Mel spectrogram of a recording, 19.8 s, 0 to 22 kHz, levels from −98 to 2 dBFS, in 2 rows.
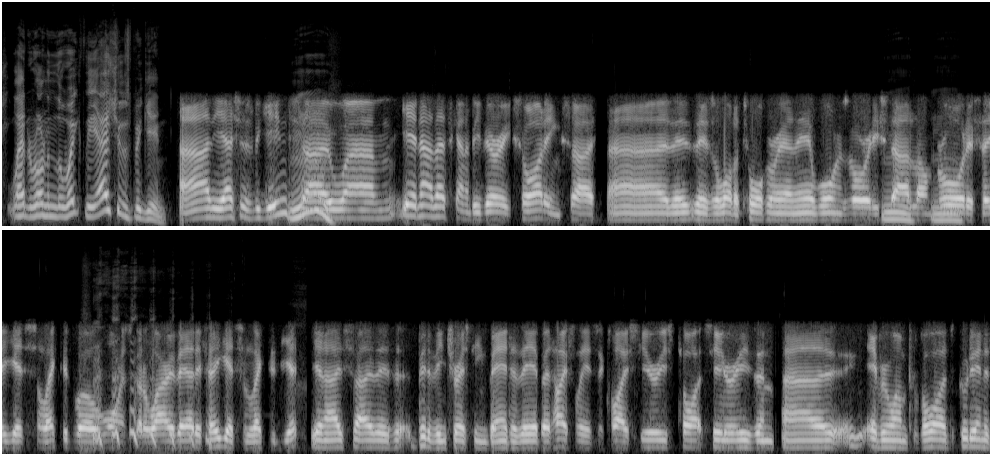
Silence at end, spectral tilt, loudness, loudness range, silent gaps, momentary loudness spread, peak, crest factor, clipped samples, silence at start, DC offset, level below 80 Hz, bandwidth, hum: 0 s; -7.5 dB/octave; -23 LUFS; 2 LU; none; 6 LU; -8 dBFS; 14 dB; under 0.1%; 0.1 s; under 0.1%; -66 dBFS; 8.6 kHz; none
